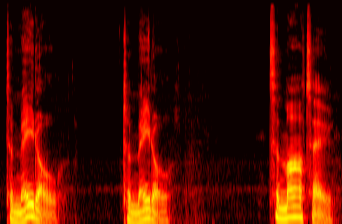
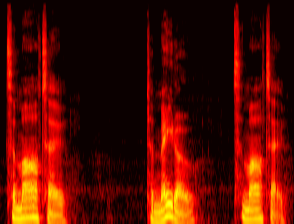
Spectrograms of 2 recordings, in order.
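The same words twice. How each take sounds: No difference in how they are said.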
